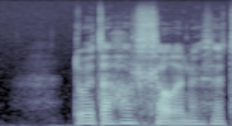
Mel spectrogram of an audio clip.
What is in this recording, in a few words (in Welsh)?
"hollol" Welsh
